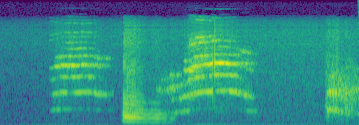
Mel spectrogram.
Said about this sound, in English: I've got a very loud cat right now.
